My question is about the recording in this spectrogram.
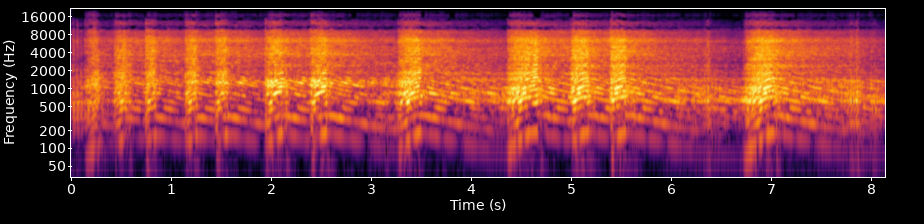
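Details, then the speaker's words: Ported chainsaw ("Tasman saw") running again after repeat work following a broken-bolt failure; two-stroke snaps cleanly to a high scream and falls back repeatedly, no rattle or misfire; owner says it sounds healthy. "So let me show you what Tasman saw sounds like right now. It sounds healthy to me. You tell me what you think."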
